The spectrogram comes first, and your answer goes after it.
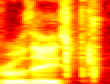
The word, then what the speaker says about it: rothe: 19 dwarves, 3 homunculi, 4 kobold lords, 3 kobold shamans, 30 hill orcs, 19 rothes or rose. I think they're pronounced rothes.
